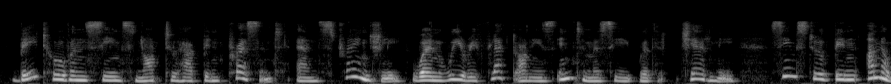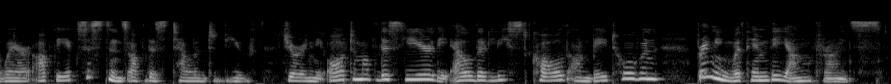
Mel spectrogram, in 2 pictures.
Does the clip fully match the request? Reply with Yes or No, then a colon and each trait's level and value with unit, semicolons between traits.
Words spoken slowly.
No: average, 160 wpm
